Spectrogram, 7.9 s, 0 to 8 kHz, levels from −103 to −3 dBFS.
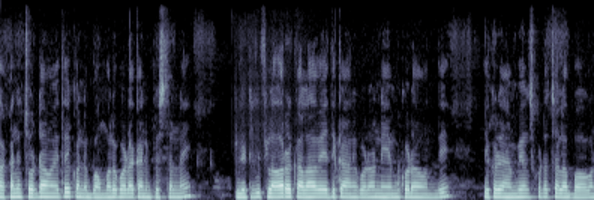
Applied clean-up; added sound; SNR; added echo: neural mask model Resemble Enhance denoiser.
